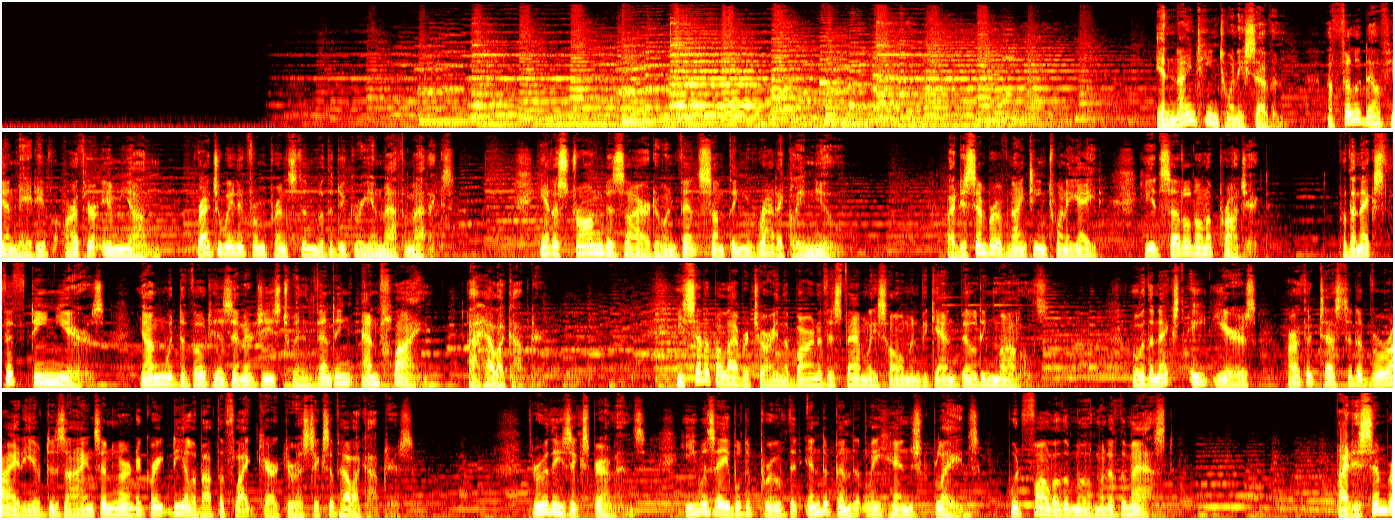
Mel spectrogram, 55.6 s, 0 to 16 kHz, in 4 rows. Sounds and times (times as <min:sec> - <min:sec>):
Music: 0:02.5 - 0:55.6
Speech: 0:11.6 - 0:18.4, 0:19.2 - 0:22.4, 0:23.4 - 0:26.6, 0:27.3 - 0:33.3, 0:34.4 - 0:38.3, 0:39.1 - 0:45.9, 0:47.0 - 0:53.4, 0:55.1 - 0:55.6.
